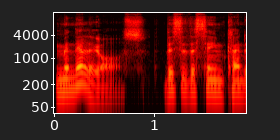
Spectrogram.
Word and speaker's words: Menelaos: And the Laos was often Leos instead, especially in compounds. Thus, this name in classical Attic is in fact Menelaos.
